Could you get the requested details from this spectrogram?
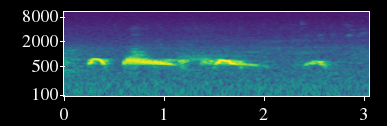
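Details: Spotted dove, recorded to stimulate other doves, gives faint, distant coos: a short looping note, a long falling coo, another loop and a final soft note over background hiss.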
